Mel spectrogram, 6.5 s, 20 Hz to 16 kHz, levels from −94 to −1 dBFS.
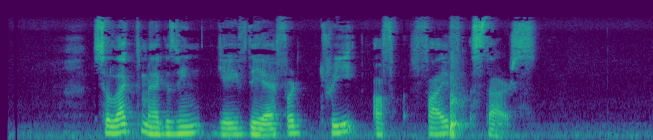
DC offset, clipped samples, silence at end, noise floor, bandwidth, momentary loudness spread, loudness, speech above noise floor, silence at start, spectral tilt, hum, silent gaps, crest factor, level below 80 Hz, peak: under 0.1%; under 0.1%; 1.2 s; -56 dBFS; 11.5 kHz; 9 LU; -27 LUFS; 30 dB; 0.7 s; -5 dB/octave; none; none; 20 dB; -56 dBFS; -8 dBFS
